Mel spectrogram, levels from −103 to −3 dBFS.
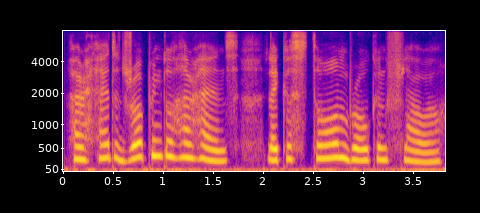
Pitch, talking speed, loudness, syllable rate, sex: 260 Hz, 170 wpm, -16 LUFS, 4.3 syllables/s, female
